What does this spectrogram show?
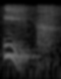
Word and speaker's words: ihr: Par contre, il au pluriel quand c'est informel, c'est ir.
